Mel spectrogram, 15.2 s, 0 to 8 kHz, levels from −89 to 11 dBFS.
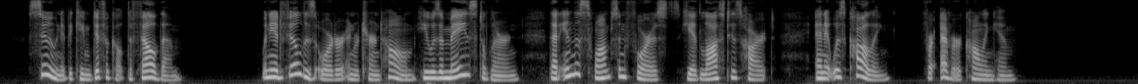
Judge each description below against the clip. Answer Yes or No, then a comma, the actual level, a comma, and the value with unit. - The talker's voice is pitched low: No, high, 205 Hz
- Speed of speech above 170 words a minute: No, average, 155 wpm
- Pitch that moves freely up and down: Yes, wide, 6.0 semitones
